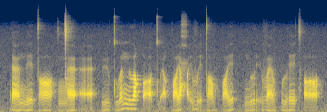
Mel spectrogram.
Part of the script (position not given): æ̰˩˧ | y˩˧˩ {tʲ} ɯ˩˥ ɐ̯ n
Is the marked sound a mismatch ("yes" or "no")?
yes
